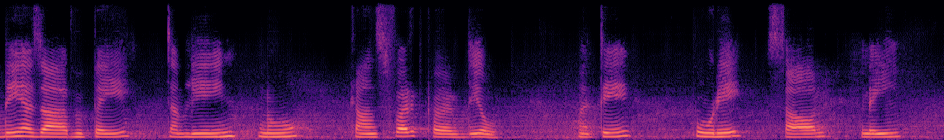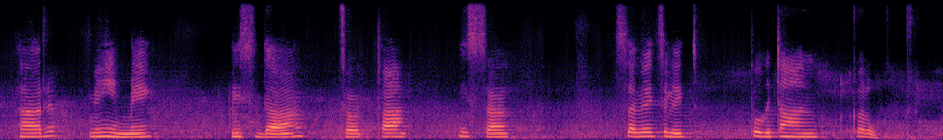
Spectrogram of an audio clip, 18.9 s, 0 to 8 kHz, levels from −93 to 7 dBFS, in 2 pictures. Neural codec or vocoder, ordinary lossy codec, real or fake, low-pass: codec, 16 kHz, 1 kbps, X-Codec, HuBERT features, trained on general audio; none; fake; none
